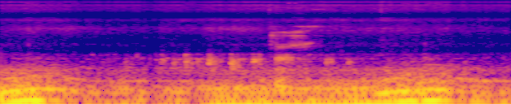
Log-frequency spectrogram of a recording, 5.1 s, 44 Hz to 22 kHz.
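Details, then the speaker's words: 2014 Nissan Xterra running: deep engine rumble with uneven fast knocking from the failing AC compressor, which also no longer cools; compressor and condenser being replaced. "So ito yung maingay. So maingay yung compressor."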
